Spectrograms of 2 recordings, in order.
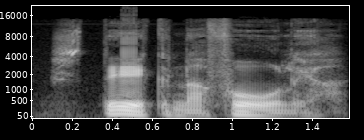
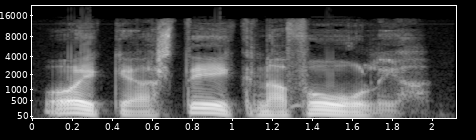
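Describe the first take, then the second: First: Stignafuulia said slowly and carefully, each syllable drawn out; slow, blunt Stignafuulia, as if it explains everything; child's made-up word. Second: Oikea Stignafuulia, louder and slow, insisting she should understand; the boy explains again to his mother, insistent; explaining, puzzled. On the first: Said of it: "Selittävämmin". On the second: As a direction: spell it out, amazed she doesn't get it. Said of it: "Selittävämmin, mutta samalla kuin ihmetellen". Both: A narrator's reading.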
